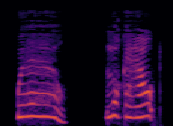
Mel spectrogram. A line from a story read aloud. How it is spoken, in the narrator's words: the brown-haired man shouted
